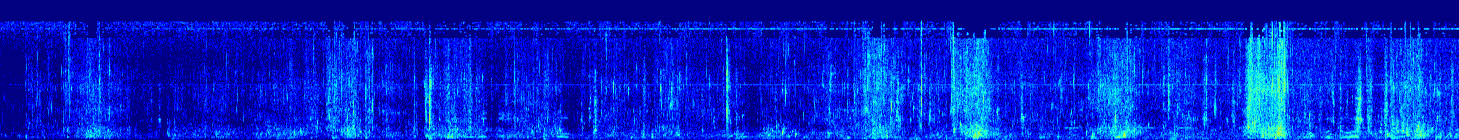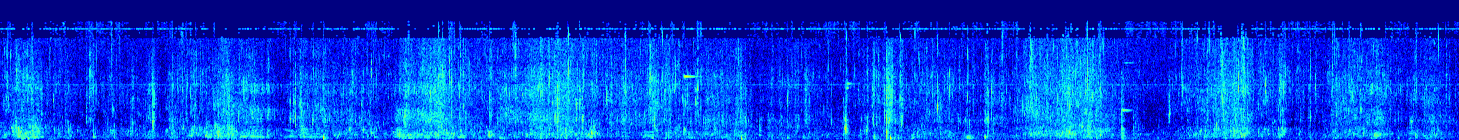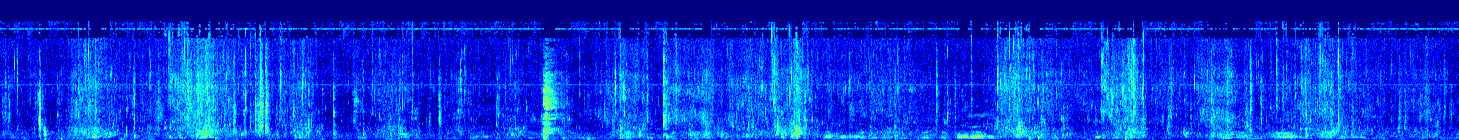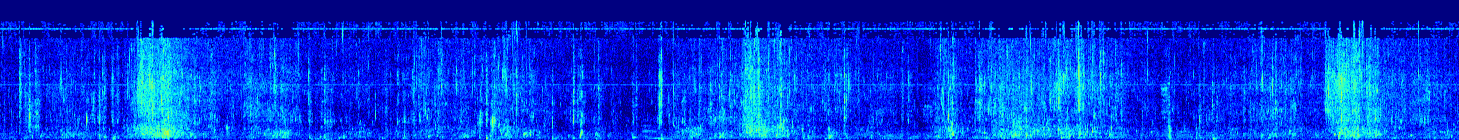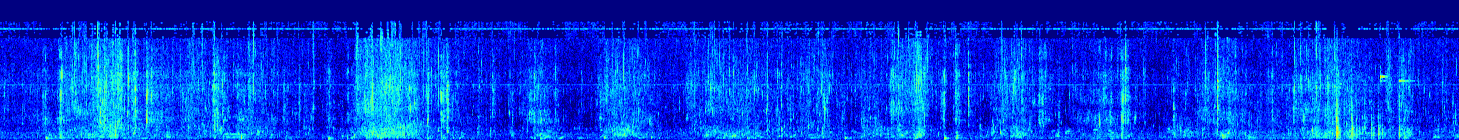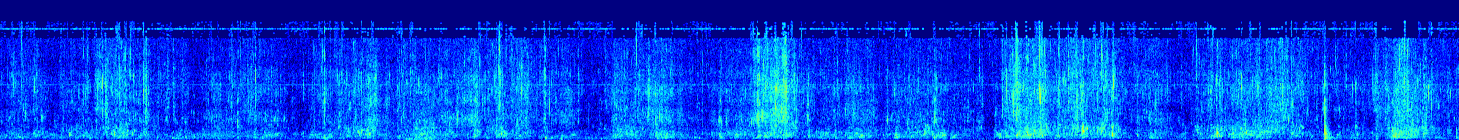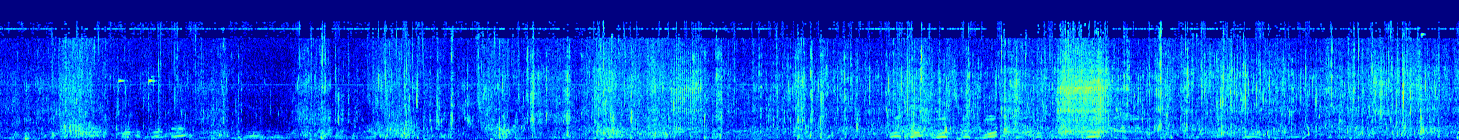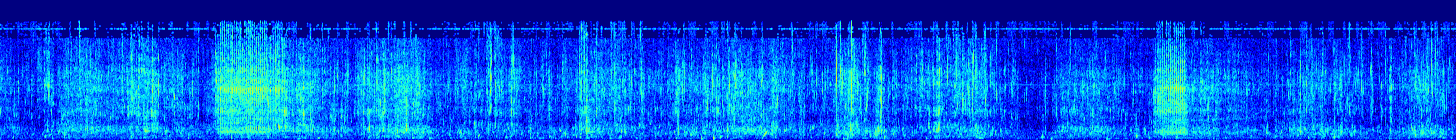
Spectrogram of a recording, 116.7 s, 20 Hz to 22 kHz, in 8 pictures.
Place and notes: {"title": "Askar, Bahreïn - Port de pêche - Askar - Bahrain", "date": "2021-05-29 19:00:00", "description": "Askar - Barhain - ambiance du soir - port de pêche", "latitude": "26.06", "longitude": "50.62", "altitude": "1", "timezone": "Asia/Bahrain"}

